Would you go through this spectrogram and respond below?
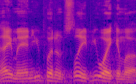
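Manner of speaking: plain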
